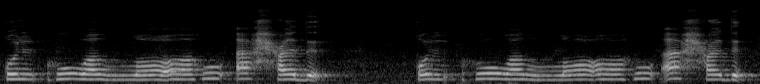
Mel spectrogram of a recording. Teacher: لفظ اللہ کے لام سے پہلے زبر آنے کی وجہ سے لفظ اللہ کے لام کو موٹا پڑھیں گے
